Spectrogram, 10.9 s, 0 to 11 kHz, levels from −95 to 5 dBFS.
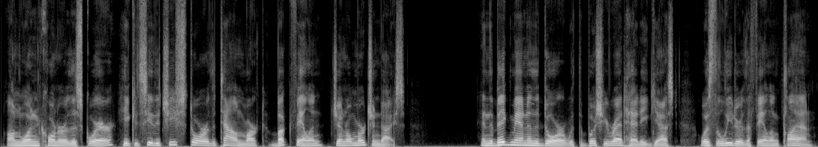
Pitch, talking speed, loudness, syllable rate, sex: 140 Hz, 215 wpm, -18 LUFS, 6.0 syllables/s, male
